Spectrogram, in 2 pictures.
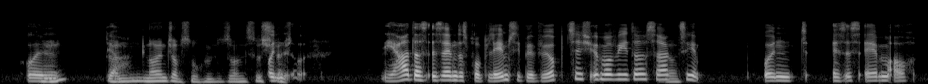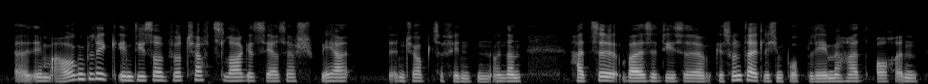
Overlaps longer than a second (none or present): none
